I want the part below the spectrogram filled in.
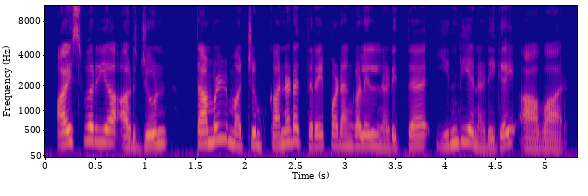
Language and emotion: Tamil, neutral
